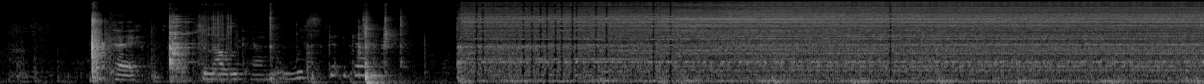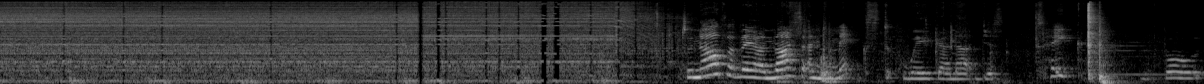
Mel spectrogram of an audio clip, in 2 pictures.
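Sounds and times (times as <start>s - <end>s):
electric mixer beating batter: 4.6s - 19.0s.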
